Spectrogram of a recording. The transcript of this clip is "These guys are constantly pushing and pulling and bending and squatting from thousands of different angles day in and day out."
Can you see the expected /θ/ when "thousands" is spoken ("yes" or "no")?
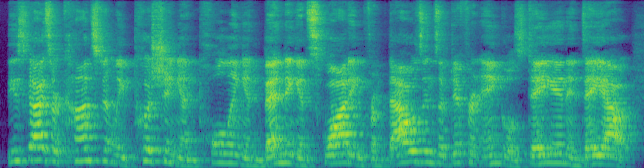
yes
